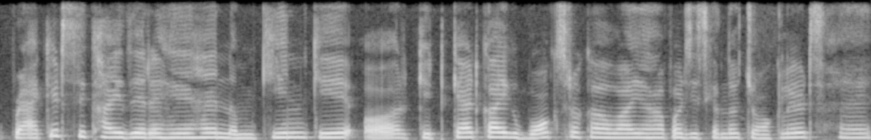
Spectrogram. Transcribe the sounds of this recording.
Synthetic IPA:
pɾɛːkeʈsd̪ɪkʰaːid̪eːɾɐɦeɦɛ̃nɐmkiːnkeɔ̰ːɾkɪʈkɛːʈkaeːkbɔːksɾɐkʰaɦuaɛjɐɦãpɐɾd͡ʒɪskeɐ̃nd̪əɾt͡ʃɔːkleːʈshɛ̃ː

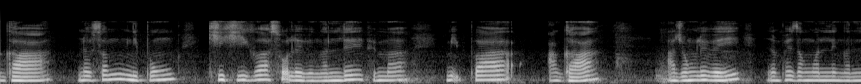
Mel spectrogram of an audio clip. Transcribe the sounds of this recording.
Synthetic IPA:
aɡa | nawsamnipɔŋ | kʰikʰiɡasɔ̰ʔlebajŋanlepʰemamitpaː | ɡa | azɔŋleβajzampʰajzaŋbanleŋanle

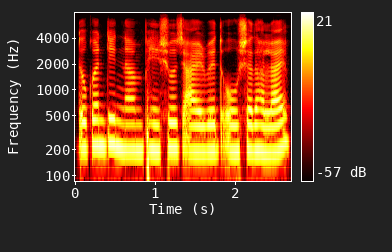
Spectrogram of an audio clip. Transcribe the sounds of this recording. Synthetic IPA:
d̪okanʈiɾnambʱeʃot͡ɕa̰jɾbed̪o̰wʃad̪ʱɔlae

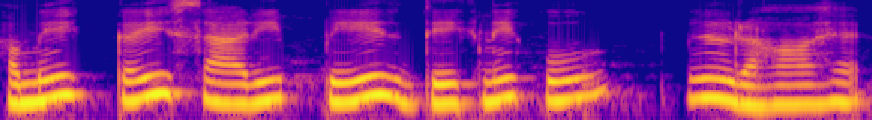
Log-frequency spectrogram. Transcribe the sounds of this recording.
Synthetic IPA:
hɐmẽkɐisaːɾipeːɾd̪eːkʰneko | mɪlɾɐɦaɦɛː

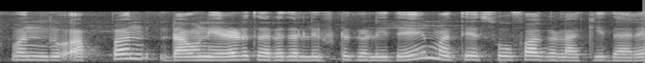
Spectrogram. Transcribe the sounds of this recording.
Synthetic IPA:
ond̪uʔɐ̰pːɐnɖɐwnɛɾɐɽut̪ʰɐɾɛd̪ɐlipʰʈɡɐɭid̪e̞mɐt̪ːesoːpʰaːɡɐɭaːkid̪aːɾe

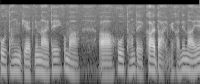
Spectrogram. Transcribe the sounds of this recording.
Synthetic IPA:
hut̪ʰaŋɡɛt̪̚ninajt̪ʰejkuma | hut̪ʰaŋt̪ʰekajd̪a̰jmʔikʰaninaje

